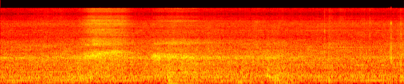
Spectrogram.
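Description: Steady indoor background hum and hiss with no clear event, swelling briefly into a rustling noise about a second in.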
